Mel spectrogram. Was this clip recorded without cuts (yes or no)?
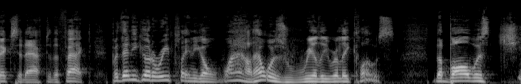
yes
